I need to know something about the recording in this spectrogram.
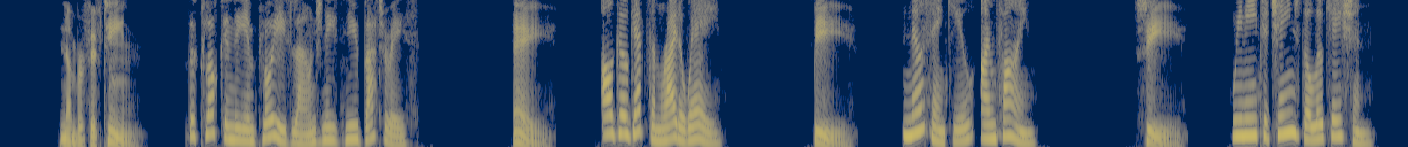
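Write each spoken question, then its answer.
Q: The clock in the employees' lounge needs new batteries.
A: A: I'll go get some right away.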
